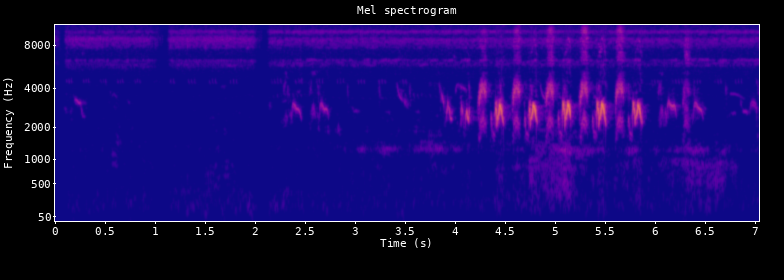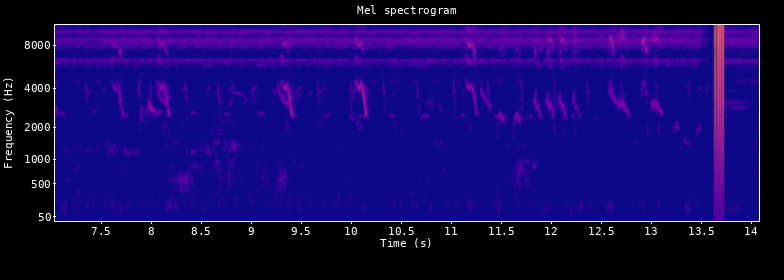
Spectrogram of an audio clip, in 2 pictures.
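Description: Sooty-headed bulbuls calling: a quick run of about eight loud chirping notes about four seconds in, with scattered short chirps before and after. A single sharp click just before the end.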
